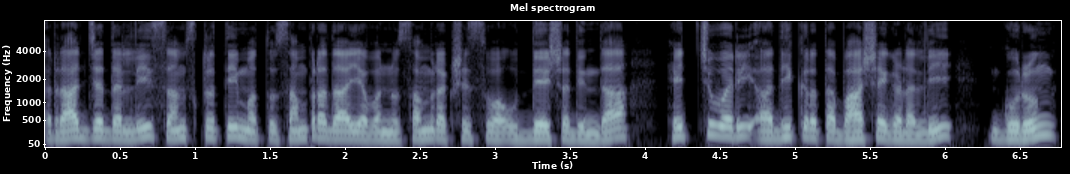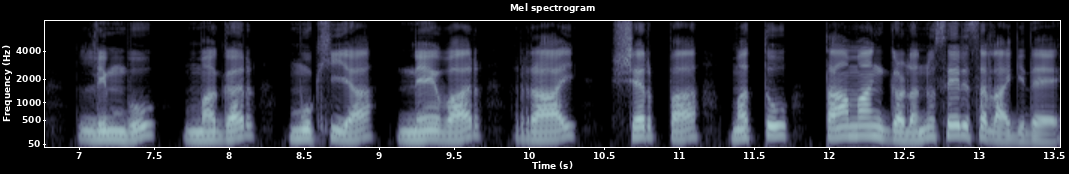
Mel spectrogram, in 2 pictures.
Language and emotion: Kannada, neutral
